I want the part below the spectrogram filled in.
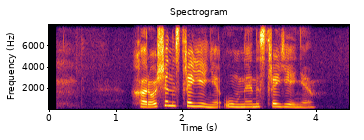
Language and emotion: Russian, positive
